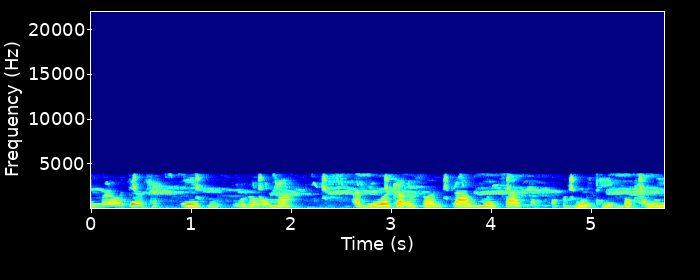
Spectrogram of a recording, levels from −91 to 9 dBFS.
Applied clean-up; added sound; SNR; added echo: classical method log-MMSE.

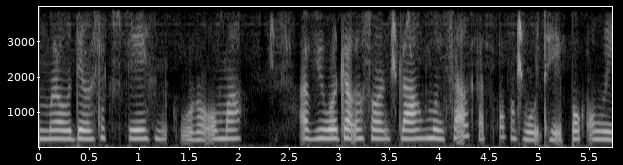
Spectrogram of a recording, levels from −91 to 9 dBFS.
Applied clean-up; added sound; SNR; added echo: neural separator model SepFormer WHAM!.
